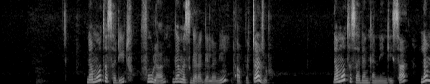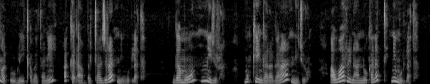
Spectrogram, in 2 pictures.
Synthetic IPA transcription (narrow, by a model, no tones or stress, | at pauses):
nɐmo̞ːt̪ɐsɐd̪iːt̪ʊ̥ | fuːlaːŋɡɐmɐsɡɐɾʔaːɡɐlɐniːᶑaːbːɐt͡ʃːaːd͡ʒɪɾʊ̥ | nɐmo̞ːt̪ɐsɐd̪ɐŋkɐnːe̞ːŋke̞ːsːaː | lɐmɐᶑuːleːkʼɐbɐt̪ɐniːɐkːɐᶑaːbːɐt͡ʃːaːd͡ʒɪɾɐnːɪmʊ̰lʔɐ̰t̪ɐ̥ | ɡɐmo̞ːnnːɪd͡ʒɪɾɐ̥ | mʊkːeːŋɡɐɾaːɡɐɾaːnːɪd͡ʒɪɾʊ̥ | ʔɐwːaːrːɪnaːnːo̞ːkɐnɐt̪ːɪ̥nɪmʊlʔɐ̰t̪ɐ̥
